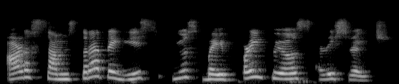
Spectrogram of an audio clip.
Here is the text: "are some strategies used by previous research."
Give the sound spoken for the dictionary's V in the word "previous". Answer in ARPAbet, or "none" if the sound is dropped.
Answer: F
